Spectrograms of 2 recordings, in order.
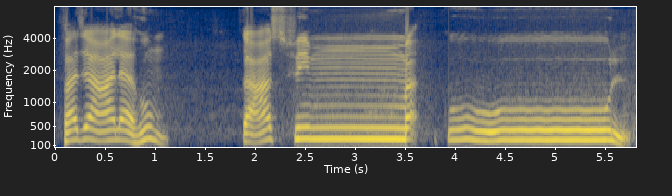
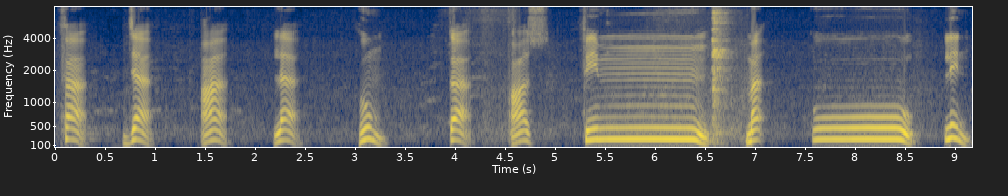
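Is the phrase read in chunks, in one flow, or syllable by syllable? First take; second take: in chunks; syllable by syllable. First: It is said in short chunks with breaks. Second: Each syllable is said separately with breaks. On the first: "কাটা কাটা শুরু করব" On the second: "ভাঙ্গা ভাঙ্গা শুরু করব"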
